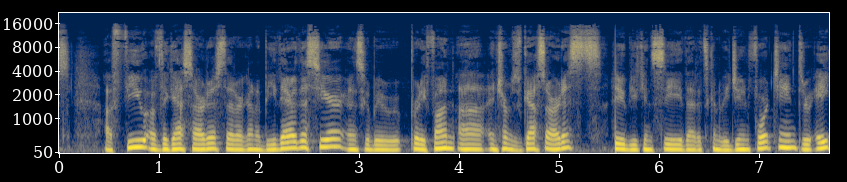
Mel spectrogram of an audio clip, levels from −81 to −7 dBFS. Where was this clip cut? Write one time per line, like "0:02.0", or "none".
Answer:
0:03.9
